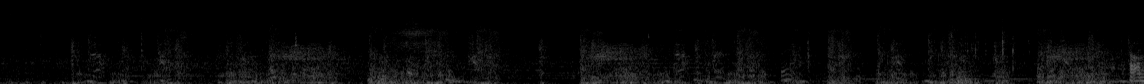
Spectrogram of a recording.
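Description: Spells crackle and burst in quick succession.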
